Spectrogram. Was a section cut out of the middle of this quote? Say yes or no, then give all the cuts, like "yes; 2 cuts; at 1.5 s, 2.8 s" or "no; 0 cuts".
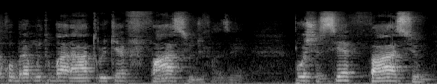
yes; 2 cuts; at 1.0 s, 2.0 s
